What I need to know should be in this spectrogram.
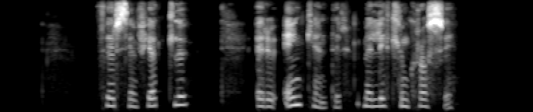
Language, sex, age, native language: Icelandic, female, 60-69, Icelandic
